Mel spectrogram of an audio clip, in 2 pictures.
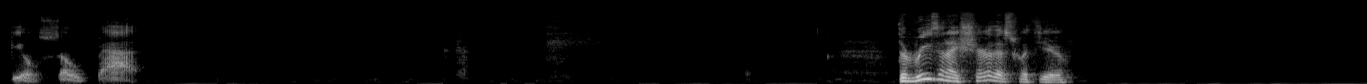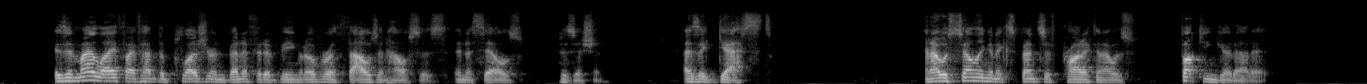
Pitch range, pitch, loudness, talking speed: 110-140 Hz, 120 Hz, -25 LUFS, 105 wpm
